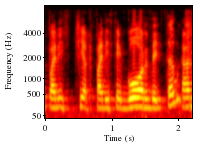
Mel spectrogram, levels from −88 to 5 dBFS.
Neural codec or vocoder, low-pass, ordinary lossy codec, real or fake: none; 7.2 kHz; none; real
